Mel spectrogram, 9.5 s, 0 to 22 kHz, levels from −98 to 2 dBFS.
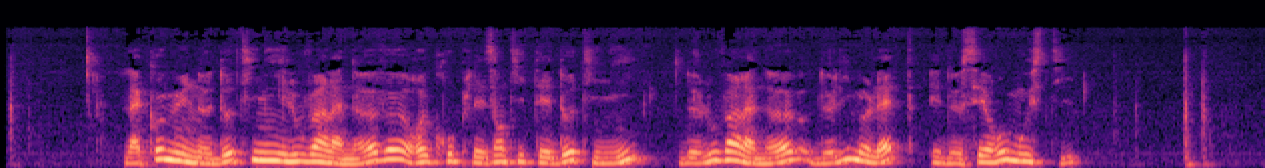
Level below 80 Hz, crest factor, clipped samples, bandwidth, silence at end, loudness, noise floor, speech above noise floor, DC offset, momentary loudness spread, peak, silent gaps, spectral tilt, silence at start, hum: -54 dBFS; 14 dB; under 0.1%; 9.6 kHz; 0.55 s; -16 LUFS; -61 dBFS; 46 dB; under 0.1%; 13 LU; -2 dBFS; none; -9 dB/octave; 0.95 s; none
